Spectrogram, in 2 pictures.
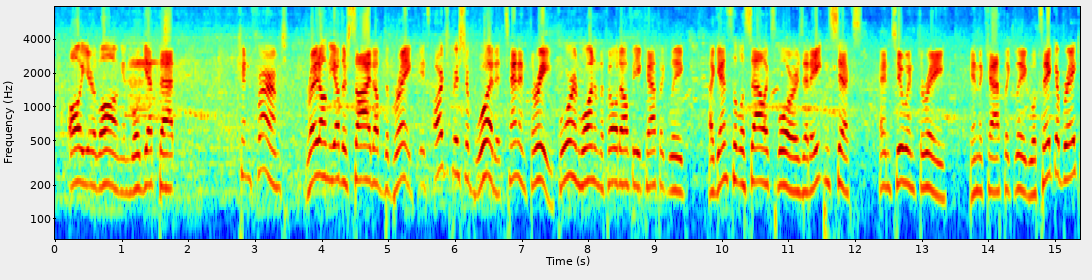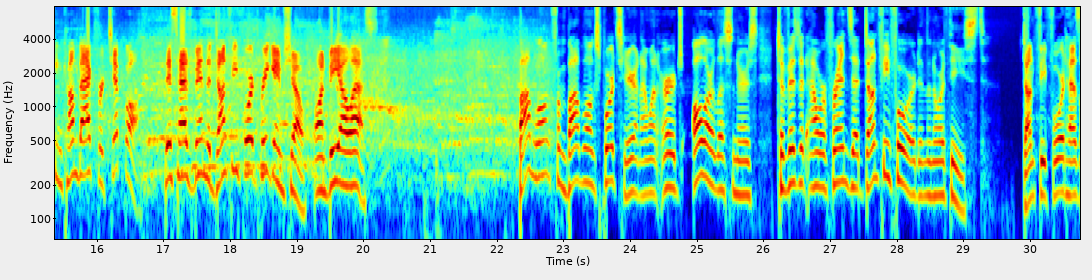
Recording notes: The Dunphy Ford Pregame Show live from Arcadia University as La Salle takes on Archbishop Wood in a PCL basketball matchup.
